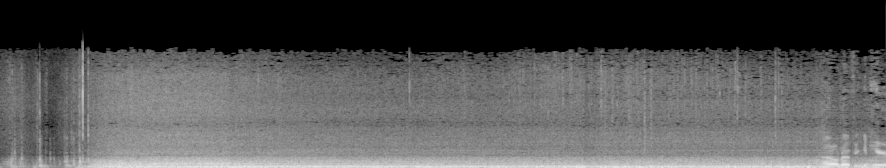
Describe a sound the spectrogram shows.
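A car's fan blows air steadily through the dashboard vents.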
